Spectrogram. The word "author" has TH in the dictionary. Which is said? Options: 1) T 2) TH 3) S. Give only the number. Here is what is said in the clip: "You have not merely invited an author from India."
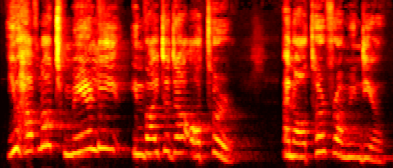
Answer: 1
